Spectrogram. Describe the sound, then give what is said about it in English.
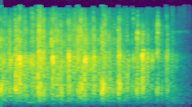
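Applause from an audience at a Christian worship gathering, many hands clapping in a dense, steady patter that tapers off and fades out near the end. “Go ahead and give us, yeah, you can clap for him, that's fine.”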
